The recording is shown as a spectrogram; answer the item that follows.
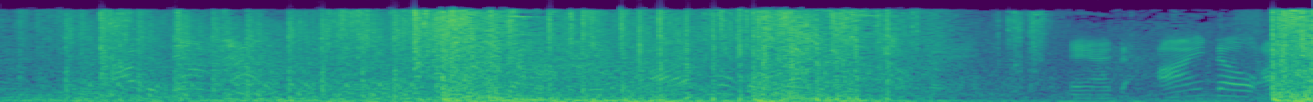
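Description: Dense Fortnite gunfire rattles continuously as a rapid, loud volley, then thins out near the end while a voice talks briefly over it.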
